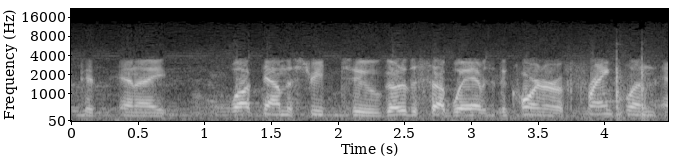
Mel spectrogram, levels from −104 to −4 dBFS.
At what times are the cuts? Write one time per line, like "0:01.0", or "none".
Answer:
0:01.6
